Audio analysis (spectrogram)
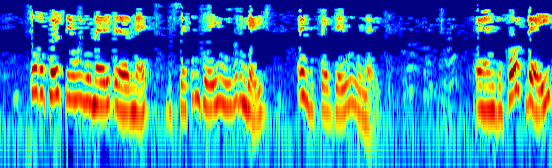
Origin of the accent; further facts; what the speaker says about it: Macedonia, Greece; I'm from Macedonia, Greece.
